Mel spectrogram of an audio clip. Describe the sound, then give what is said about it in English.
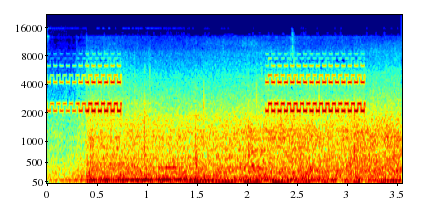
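A mobile phone rings in two bursts of a high electronic ringtone, a short one and then a longer one, over a steady low rumble. “As the security guard escorts him off the premises, Buchan's phone rings.”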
